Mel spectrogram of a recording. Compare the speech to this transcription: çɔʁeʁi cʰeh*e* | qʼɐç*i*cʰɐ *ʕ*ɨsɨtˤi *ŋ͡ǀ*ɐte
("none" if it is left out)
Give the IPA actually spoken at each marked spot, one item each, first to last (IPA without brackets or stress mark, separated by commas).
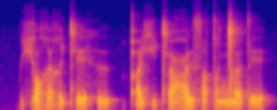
ɨ, i, ʕ, ŋ͡ǀ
